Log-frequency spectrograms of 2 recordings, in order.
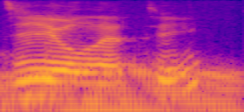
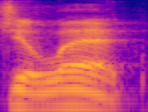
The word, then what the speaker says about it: Gioletti: So good of you to come, Mr. Gioletti. It's pronounced Gillette.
